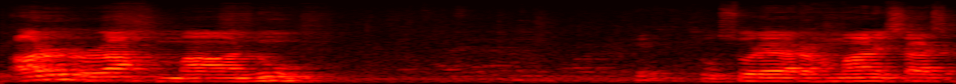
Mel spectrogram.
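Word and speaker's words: الرحمن: But because Ra is a Shamsi letter, it kills the sound of Lam. So the pronunciation will be Ar-Rahmanu.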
